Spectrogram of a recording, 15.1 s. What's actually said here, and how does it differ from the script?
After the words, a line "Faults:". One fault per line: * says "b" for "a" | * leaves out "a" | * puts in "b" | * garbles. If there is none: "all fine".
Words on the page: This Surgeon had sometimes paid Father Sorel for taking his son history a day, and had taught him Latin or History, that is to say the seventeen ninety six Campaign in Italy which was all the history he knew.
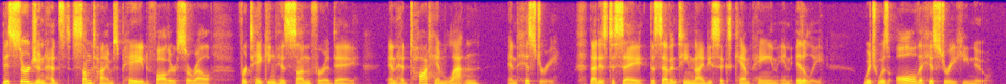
This Surgeon had sometimes paid Father Sorel for taking his son for a day, and had taught him Latin and History, that is to say the seventeen ninety six Campaign in Italy which was all the history he knew.
Faults:
* says "for" for "history"
* says "and" for "or"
